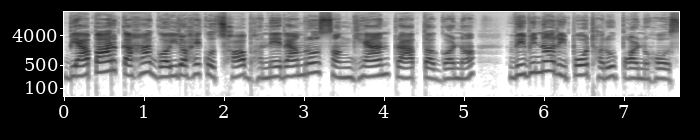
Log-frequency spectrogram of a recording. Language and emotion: Nepali, neutral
